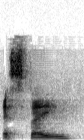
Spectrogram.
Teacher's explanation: the insertion of little vowels, as in Espagne, and a little E inserted before the SP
